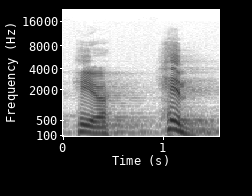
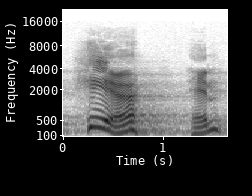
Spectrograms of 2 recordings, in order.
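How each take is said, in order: First: "Hear" kept low, then a pause and weight on HIM; stress on HIM. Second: HEAR loud and drawn out, "him" falling away after it; stress on HEAR. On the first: Preacher offering God's other possible reading, stress on him. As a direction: hold back Hear, then lean on him. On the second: Preacher imagining how God might say it, stress on Hear. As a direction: punch the word Hear, then let him drop. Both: Shown as a demonstration. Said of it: "Would he emphasize the him or the here".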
